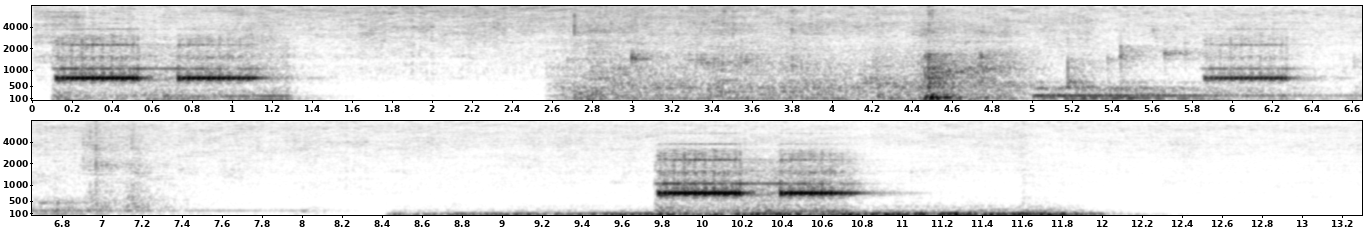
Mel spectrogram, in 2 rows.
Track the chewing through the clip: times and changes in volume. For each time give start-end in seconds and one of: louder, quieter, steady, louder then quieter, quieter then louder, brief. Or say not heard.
2.5-11.9 quieter then louder.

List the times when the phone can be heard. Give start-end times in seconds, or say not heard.
0.1-1.3, 5.8-6.4, 9.8-10.8.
